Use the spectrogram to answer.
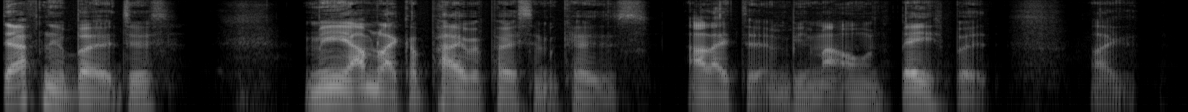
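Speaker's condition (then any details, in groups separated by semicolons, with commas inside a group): Hard of hearing, gentamicin-induced hearing loss; hearing loss caused by Gentamicin, right ear profound near deaf, left ear moderate, wears hearing aids; hears little without them, relies on lip reading, masks hinder understanding; speech therapy due to hearing loss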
